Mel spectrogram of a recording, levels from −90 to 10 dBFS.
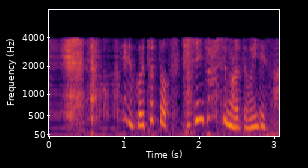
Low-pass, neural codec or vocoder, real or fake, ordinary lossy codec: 7.2 kHz; codec, 16 kHz, about 1 kbps, DyCAST, with the encoder's durations; fake; AAC, 16 kbps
